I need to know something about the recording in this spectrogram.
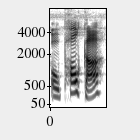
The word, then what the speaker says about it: Opalka: So the two types that we grow are Opalka, which is spelled O-P-A-L-K-A.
